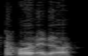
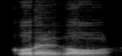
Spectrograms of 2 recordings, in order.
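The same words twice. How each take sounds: First: The name is said with English-style pronunciation. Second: The name is said with Spanish-style pronunciation.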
